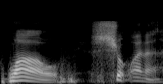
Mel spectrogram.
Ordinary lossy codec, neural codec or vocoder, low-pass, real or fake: none; codec, 16 kHz, 1 kbps, X-Codec, HuBERT features, trained on balanced general audio; none; fake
